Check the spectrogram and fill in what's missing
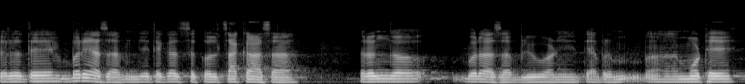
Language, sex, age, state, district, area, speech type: Goan Konkani, male, 30-45, Goa, Canacona, rural, spontaneous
